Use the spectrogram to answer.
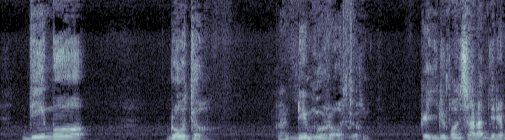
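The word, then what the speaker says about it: נמרוד: 그러면서 세상에 첫 용사라고 하고 있습니다 이름은 히브리어로 발음으로 니모로드 림으로도 일본 사람들이 발음하는 거 같아요 그것은 그가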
